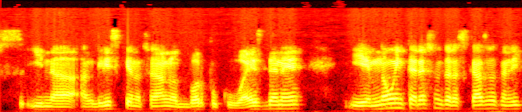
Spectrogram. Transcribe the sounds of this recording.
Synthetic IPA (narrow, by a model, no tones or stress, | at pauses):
sinɐɐŋɡlʲijskiənt̪sionalɛnod̪̚bɔɾpokulˠɛzd̪ɛnɛiɛmnɔɡʊint̪ɛɾɛsnod̪ɐɾɐskazvət̪nɐlʲi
